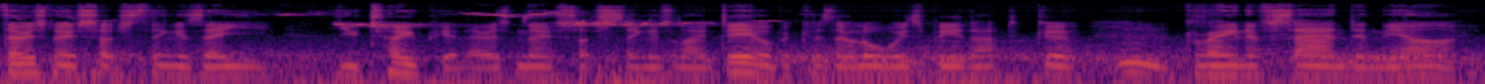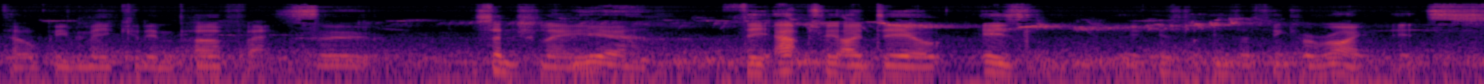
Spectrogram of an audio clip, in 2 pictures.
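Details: Stuttering (stammering) in an adult who stutters, who is using speech techniques.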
